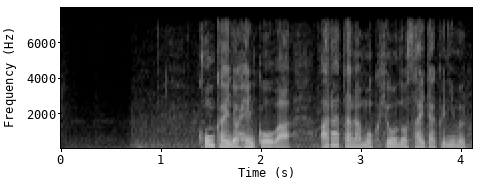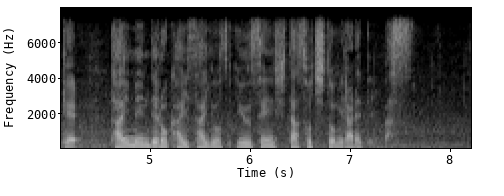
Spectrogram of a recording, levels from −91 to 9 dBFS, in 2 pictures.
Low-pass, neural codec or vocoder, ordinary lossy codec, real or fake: 7.2 kHz; codec, 16 kHz, 8 kbps, FreqCodec, larger model; none; fake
